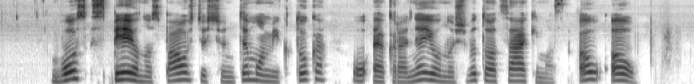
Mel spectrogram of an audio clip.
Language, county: Lithuanian, Tauragė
